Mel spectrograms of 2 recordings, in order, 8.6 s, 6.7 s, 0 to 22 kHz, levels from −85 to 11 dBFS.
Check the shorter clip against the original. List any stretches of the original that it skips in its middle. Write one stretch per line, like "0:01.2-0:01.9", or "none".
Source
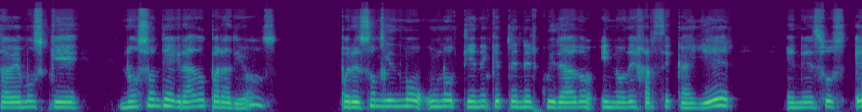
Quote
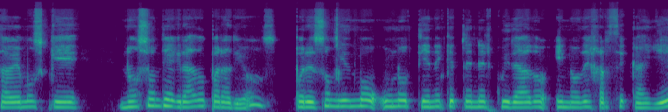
0:02.9-0:03.3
